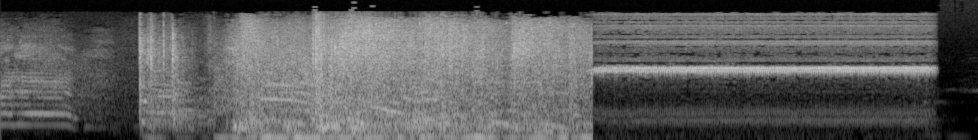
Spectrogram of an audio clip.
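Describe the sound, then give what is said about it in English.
A loud burst of crashing noise gives way to a long, steady, shrill referee's whistle, held for nearly two seconds to start a timed segment, before cutting off abruptly. “Start on the whistle, end on the buzzer.”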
